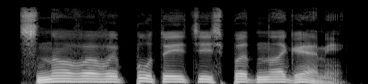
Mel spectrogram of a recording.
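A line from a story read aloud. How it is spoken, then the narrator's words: Through gritted teeth. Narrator (Russian): процедил Дерм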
